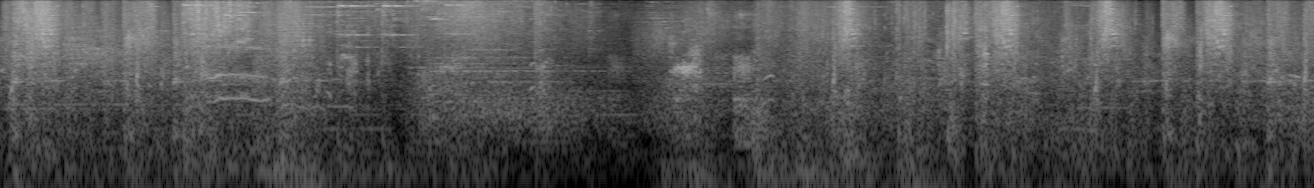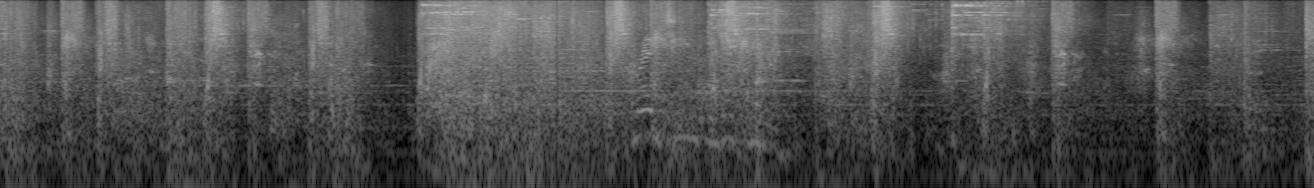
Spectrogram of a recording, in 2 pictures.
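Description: Video game combat sound effects clash and burst.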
